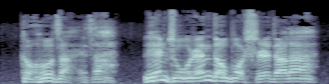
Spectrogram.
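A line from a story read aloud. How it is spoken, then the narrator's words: Angry. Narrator (Chinese): 齐木丁怒道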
